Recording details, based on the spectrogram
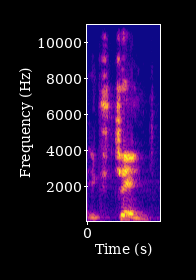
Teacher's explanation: Option C, exchange. The stress falls on the second syllable, change, exchange. It is pronounced louder and longer.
